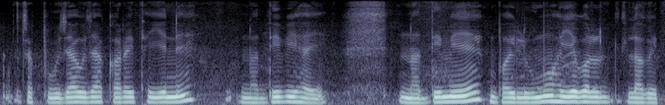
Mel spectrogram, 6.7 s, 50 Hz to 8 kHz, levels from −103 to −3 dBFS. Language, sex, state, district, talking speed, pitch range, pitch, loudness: Bajjika, male, Bihar, Vaishali, 145 wpm, 130-145 Hz, 140 Hz, -24 LUFS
